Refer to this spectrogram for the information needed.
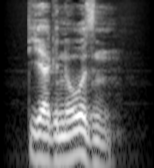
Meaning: plural of Diagnose
- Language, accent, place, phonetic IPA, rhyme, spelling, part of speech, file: German, Germany, Berlin, [diaˈɡnoːzn̩], -oːzn̩, Diagnosen, noun, De-Diagnosen.ogg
